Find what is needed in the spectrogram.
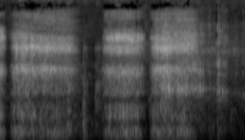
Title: Night night snoring baby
